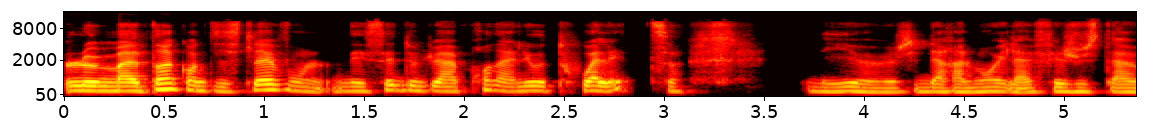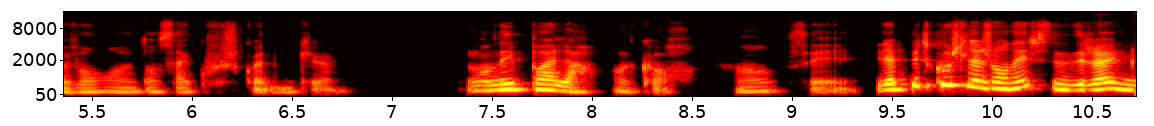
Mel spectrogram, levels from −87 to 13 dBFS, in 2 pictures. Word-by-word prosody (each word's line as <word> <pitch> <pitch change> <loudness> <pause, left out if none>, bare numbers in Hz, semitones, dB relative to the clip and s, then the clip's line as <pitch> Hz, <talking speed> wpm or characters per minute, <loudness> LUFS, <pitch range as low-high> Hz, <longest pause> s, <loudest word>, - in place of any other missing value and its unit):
le 170 0 +6
matin 165 +7 +4
quand 170 -5 -3
il 150 - -7
se 140 - -10
lève, 200 -1 +2
on 165 - -7
l 130 - -9
naissait 155 +4 -5
de 180 - -5
lui 170 0 -1
apprendre 165 +4 -5
à 155 - -5
aller 165 +2 -4
aux 165 - -1
toilettes. 165 -1 -2 0.7
Mais, 150 +1 -5
heu, 130 -2 -6
généralement, 140 +1 -5
il 140 - -5
a 125 +1 -4
fait 145 +2 -5
juste 140 -1 -6
avant, 135 +1 -6
heu, 130 - -12
dans 135 0 -12
sa 130 -1 -12
couche 130 - -18
quoi - - -9
donc, - - -16
heu, - - -14 0.7
on 175 - -7
en 180 - -1
est 215 - +8
pas 210 -1 +3
là 135 -4 -2
encore, 145 -2 -13 0.2
hein, 155 +2 -11
c'est 240 -5 -13
il 205 - +1
a 210 - +6
plus 210 - +1
de - - -7
couches 375 0 +7
la 295 - +6
journée, 245 +2 +5
c'est 215 -11 -2
déjà 200 +3 +5
une 210 -5 +3
160 Hz, 275 wpm, -18 LUFS, 140-195 Hz, 0.7 s, est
